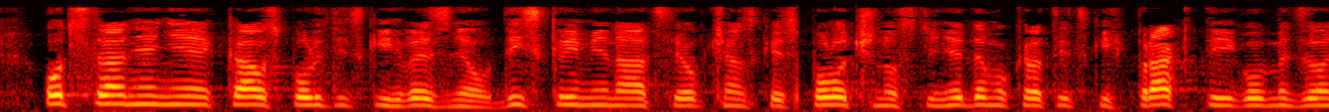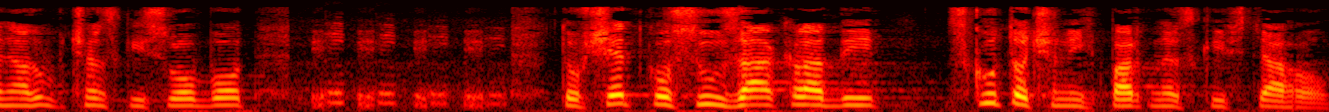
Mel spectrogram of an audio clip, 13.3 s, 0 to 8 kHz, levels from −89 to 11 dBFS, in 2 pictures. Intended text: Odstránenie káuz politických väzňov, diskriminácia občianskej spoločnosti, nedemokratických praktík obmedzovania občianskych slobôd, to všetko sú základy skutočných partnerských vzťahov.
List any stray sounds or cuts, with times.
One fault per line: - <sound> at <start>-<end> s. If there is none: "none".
- laugh at 8.2-9.2 s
